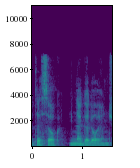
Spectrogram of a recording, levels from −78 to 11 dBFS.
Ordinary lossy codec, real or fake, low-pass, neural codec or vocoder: AAC, 32 kbps; real; 7.2 kHz; none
